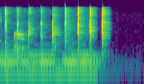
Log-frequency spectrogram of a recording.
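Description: One person clapping into a video-call microphone: a quick, even run of claps, about six a second, over a faint hum. The claps stop shortly before the end.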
